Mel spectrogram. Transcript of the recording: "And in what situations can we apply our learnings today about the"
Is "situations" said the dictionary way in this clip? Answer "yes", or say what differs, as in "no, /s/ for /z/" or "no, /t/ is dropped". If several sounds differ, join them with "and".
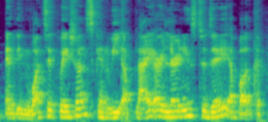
no, /s/ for /z/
